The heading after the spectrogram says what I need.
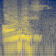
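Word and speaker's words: honest: पे एन क्यों लगाया, क्योंकि यहाँ पे जो एच है वो आपका करता है ओ से साउंड करता है, ऑनेस्ट।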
